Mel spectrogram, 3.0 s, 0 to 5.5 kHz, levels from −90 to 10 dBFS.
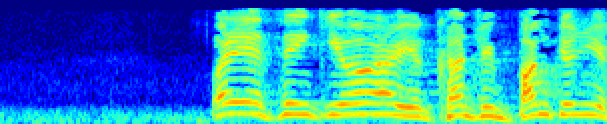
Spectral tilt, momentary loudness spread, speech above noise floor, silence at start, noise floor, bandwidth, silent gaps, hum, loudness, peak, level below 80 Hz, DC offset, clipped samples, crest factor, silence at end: -9 dB/octave; 3 LU; 31 dB; 1.05 s; -50 dBFS; 4.6 kHz; none; none; -19 LUFS; -2 dBFS; -54 dBFS; under 0.1%; under 0.1%; 20 dB; 0 s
